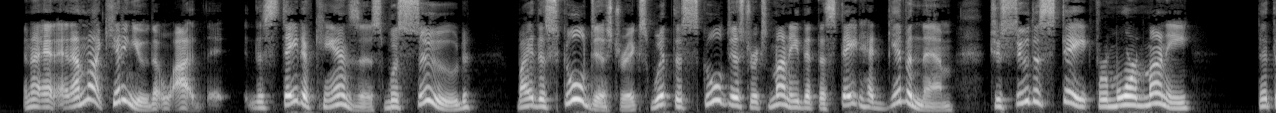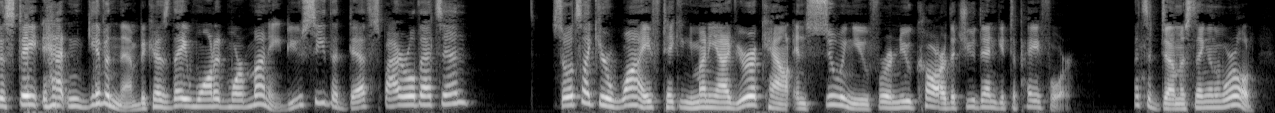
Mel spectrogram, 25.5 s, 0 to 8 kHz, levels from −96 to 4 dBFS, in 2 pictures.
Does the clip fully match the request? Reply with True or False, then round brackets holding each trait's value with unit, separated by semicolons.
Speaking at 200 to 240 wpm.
True (205 wpm)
